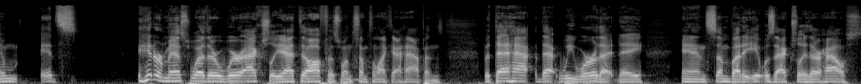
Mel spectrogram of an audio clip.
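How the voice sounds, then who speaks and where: A man with an American accent uses an ordinary speaking voice on a very clean recording with a silent background. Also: medium pitch for a man, ordinary pitch variation, fairly quick pace. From southern Indiana, Austin. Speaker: newspaper journalist. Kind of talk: interview conversation. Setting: studio.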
